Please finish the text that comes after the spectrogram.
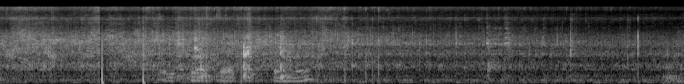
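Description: Onions half-fried in a pan with a spoonful of ginger-garlic paste added, a steady loud sizzle with scattered sharp stirring clicks and scrapes throughout.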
